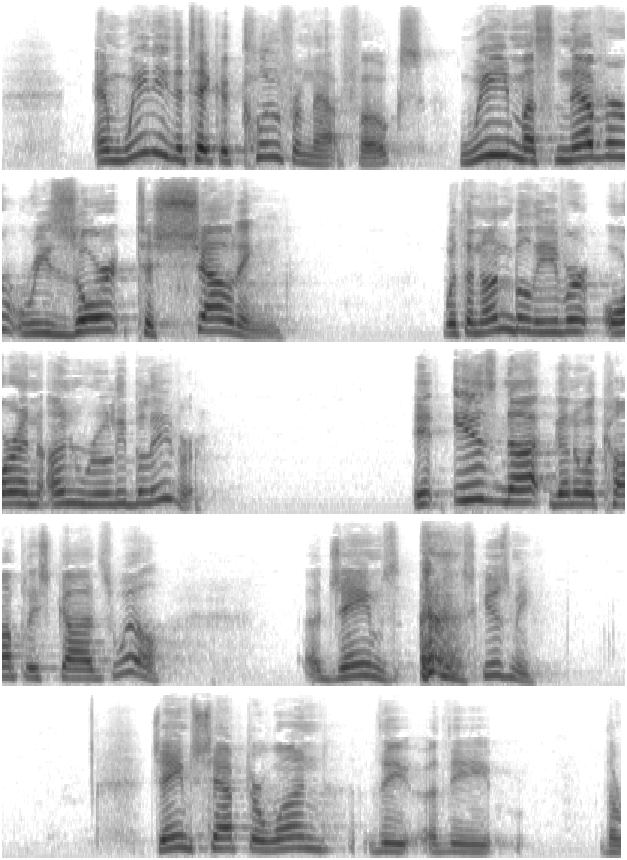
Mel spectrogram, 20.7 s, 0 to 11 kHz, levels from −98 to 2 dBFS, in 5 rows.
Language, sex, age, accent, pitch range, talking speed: English, male, 50-69, American, 165-225 Hz, 115 wpm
